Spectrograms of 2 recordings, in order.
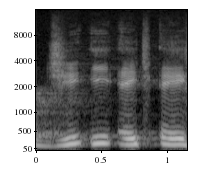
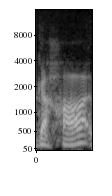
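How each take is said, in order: First: The name is said as separate letters. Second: The name is said as one word. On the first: The speaker calls it right. "that's what we want you to say" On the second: The speaker calls it wrong. "we never say Gaha"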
